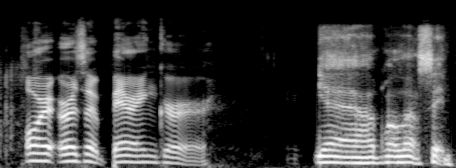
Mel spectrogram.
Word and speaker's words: Behringer: behringer or is it bearing gur yeah well that's it bearing somebody pointed out to me um in the chat oh you're saying it wrong bearing uh and it because it was all behringer um yeah i'm never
